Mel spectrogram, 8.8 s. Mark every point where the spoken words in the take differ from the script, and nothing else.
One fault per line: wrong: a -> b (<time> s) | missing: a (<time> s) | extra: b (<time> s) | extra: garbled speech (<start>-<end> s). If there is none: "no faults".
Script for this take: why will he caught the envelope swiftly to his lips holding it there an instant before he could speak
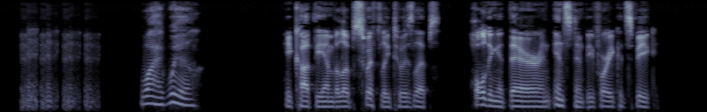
no faults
